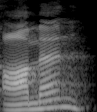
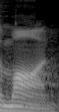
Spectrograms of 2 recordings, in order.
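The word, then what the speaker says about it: Aman: White's missing a rook is pronounced amen no it's not it's a mon Amon Hamilton not just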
